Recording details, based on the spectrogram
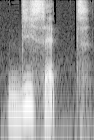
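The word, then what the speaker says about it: dix-sept: so it's clear but then for the pronunciation deset okay so you don't insist on the deset deset deset okay then so you will make this little link between the two the okay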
